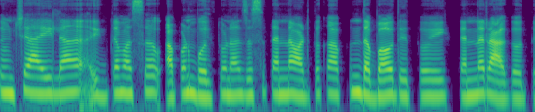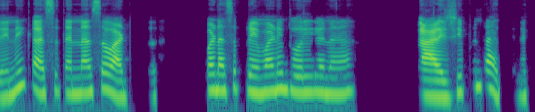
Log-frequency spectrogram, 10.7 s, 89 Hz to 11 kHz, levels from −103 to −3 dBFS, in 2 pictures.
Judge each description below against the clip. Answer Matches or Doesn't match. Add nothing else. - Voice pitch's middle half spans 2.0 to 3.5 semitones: Matches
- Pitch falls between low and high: Doesn't match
